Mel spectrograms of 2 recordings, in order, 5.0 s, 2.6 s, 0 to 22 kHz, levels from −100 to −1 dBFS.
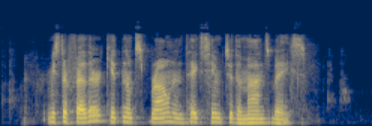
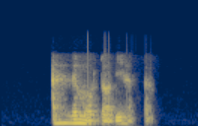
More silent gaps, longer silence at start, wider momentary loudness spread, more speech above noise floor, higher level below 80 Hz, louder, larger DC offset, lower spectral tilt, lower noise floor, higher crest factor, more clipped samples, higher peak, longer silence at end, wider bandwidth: neither; about the same, 0.65 s vs 0.7 s; second, 11 LU vs 14 LU; second, 39 dB vs 66 dB; second, -60 dBFS vs -54 dBFS; about the same, -20 LUFS vs -21 LUFS; neither; second, -5.5 dB/octave vs -7 dB/octave; second, -59 dBFS vs -85 dBFS; about the same, 20 dB vs 20 dB; neither; about the same, -2 dBFS vs -4 dBFS; first, 0.9 s vs 0.6 s; about the same, 7.6 kHz vs 7 kHz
